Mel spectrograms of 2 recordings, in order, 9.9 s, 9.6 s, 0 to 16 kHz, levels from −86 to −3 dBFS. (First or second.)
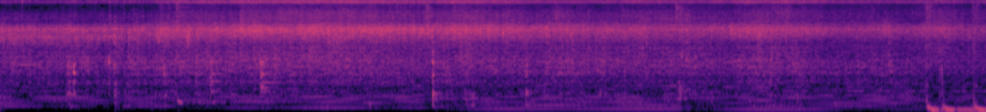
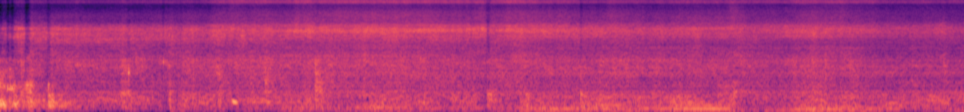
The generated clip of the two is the second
